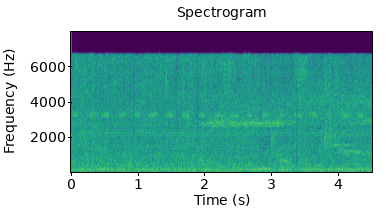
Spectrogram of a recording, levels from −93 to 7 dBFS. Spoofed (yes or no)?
no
